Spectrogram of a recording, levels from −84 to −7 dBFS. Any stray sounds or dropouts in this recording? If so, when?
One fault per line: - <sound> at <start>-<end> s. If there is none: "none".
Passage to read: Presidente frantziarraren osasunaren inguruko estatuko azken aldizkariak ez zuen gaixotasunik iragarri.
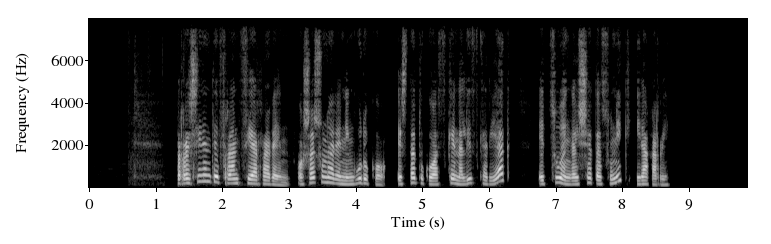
none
